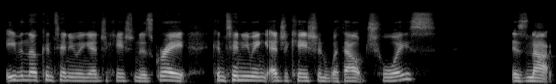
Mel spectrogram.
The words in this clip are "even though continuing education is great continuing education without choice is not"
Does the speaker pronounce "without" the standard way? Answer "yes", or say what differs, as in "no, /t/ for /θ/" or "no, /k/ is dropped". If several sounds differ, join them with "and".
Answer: yes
